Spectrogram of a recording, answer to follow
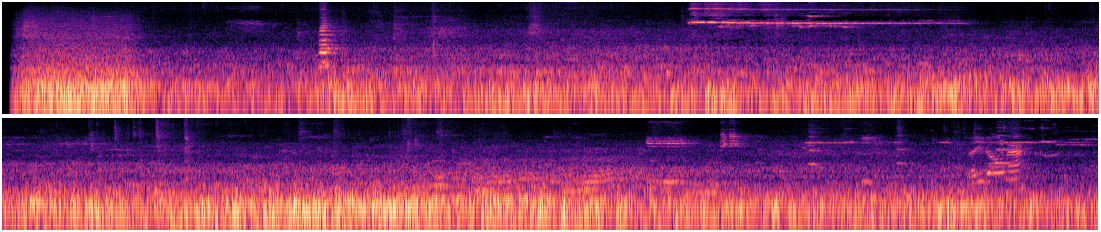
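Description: Street traffic rumble with a vehicle horn sounding for about two and a half seconds around seven seconds in, and a shorter horn beep near the end.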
